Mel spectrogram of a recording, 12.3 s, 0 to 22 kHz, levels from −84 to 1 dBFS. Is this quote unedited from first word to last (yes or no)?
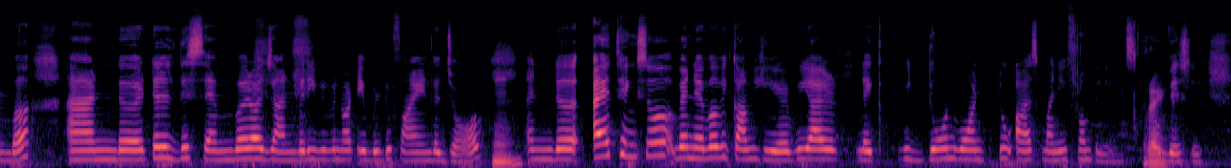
yes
